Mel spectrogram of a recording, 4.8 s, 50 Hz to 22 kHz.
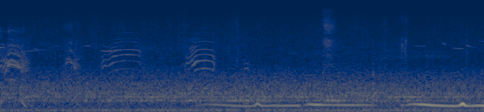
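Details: Greater prairie-chicken in Wabaunsee County, Kansas, spring 2010; a quieter low, even hooting tone runs through the second half, while harsher, higher calls of other birds sound over it near the start.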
